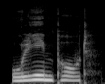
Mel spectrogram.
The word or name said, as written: olieimport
